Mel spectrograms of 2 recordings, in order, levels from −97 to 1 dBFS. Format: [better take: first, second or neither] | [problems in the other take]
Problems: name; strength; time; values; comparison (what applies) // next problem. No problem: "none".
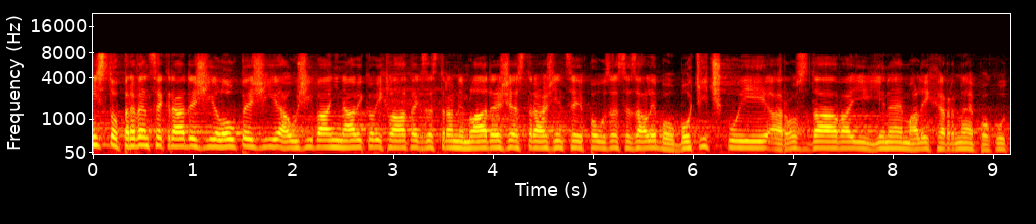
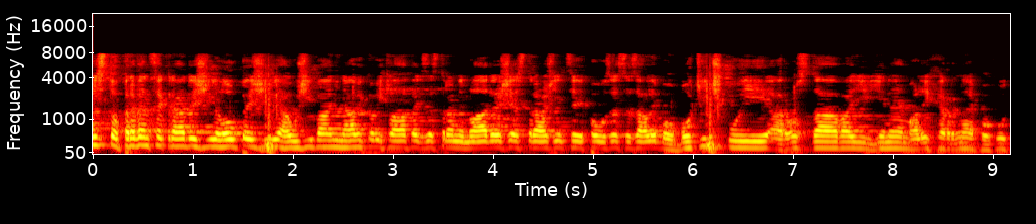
first | noise reduction (classical method WPE with log-MMSE)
